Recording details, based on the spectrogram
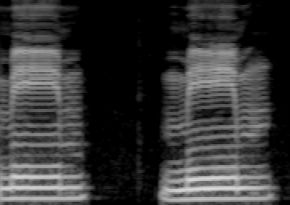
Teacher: উভয় ঠোঁট মিলিয়ে ঠোঁটের শুকনো জায়গা থেকে উচ্চারণ হবে মিম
